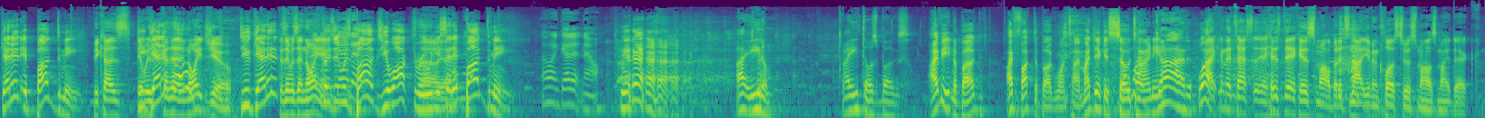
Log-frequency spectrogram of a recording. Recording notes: BONE ZONE #222 LIVE IN AUSTIN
